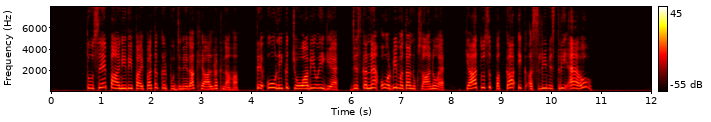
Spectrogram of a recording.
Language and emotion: Dogri, angry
